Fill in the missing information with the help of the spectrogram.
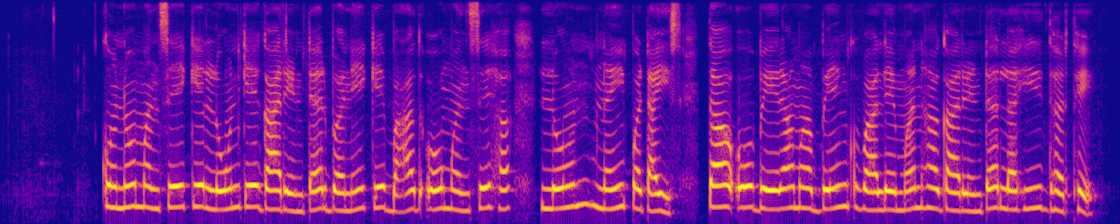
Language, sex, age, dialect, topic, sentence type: Chhattisgarhi, male, 25-30, Central, banking, statement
